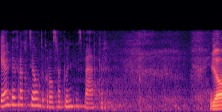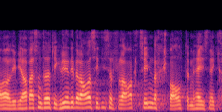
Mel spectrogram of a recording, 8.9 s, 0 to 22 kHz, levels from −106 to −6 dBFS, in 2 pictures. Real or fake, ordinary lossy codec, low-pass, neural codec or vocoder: fake; none; 7.2 kHz; codec, 16 kHz, 4 kbps, FunCodec, trained on LibriTTS, 50 frames a second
